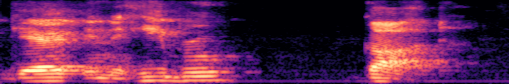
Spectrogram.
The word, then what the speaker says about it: Gad: When we pronounce our Hebrew, it's ah.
